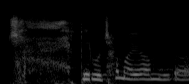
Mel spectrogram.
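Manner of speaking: whispered, intense admonition; grave whispered command; hushed warning. Real, not acted. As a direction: drop to a whisper for emphasis. Preacher drops to hush for emphasis.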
